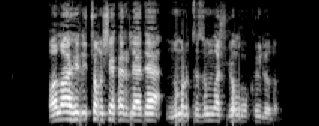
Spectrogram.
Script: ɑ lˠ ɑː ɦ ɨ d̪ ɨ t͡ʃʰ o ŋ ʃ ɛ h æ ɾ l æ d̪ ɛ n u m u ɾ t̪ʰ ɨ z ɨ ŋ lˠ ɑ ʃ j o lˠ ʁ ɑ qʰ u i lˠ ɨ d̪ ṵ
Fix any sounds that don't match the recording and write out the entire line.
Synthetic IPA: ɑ lˠ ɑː ɦ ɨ d̪ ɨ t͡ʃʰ o ŋ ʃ ɛ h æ ɾ l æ d̪ ɛ n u m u ɾ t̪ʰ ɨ z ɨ m lˠ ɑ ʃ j o lˠ ʁ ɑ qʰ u j lˠ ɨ d̪ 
